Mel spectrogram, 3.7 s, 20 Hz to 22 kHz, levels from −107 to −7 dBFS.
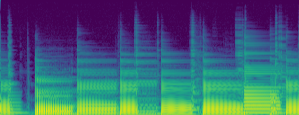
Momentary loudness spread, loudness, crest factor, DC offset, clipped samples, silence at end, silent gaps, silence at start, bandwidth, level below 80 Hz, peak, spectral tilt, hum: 5 LU; -17 LUFS; 16 dB; under 0.1%; under 0.1%; 0 s; none; 0 s; 5.4 kHz; -28 dBFS; 0 dBFS; -11.5 dB/octave; none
